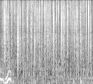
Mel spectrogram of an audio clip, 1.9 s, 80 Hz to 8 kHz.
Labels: {"label": "biophony, cascading saw", "recorder": "SoundTrap 600 or HydroMoth"}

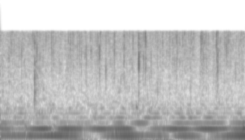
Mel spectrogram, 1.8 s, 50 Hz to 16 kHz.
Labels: {"label": "biophony, midshipman", "recorder": "SoundTrap 500"}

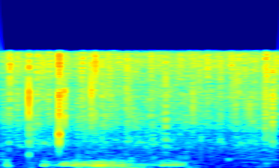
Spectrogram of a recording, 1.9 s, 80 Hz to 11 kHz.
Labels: {"label": "biophony, growl", "recorder": "SoundTrap 600 or HydroMoth"}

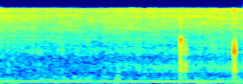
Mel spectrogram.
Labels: {"label": "anthrophony, boat engine", "recorder": "HydroMoth"}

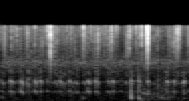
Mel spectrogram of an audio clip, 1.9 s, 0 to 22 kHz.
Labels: {"label": "anthrophony, mechanical", "recorder": "SoundTrap 300"}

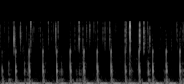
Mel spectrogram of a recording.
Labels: {"label": "biophony, knock", "recorder": "SoundTrap 300"}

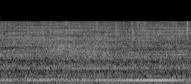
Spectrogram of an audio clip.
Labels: {"label": "anthrophony, boat engine", "recorder": "SoundTrap 500"}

